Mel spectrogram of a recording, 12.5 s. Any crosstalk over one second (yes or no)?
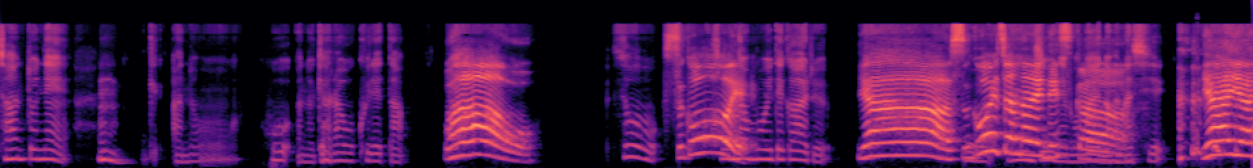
yes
